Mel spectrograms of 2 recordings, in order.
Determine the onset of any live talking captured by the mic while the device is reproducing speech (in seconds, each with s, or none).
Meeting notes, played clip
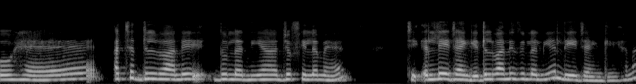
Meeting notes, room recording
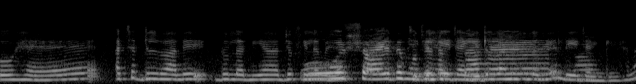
3.0 s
